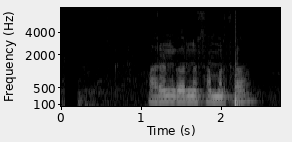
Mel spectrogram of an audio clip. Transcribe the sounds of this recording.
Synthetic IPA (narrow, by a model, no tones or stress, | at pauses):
ɦʌɾʌnɡʌrnosʌmʌrt̪ʰʌ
